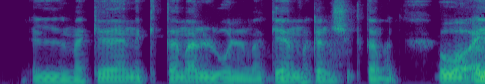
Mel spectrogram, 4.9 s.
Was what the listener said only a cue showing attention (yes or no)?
yes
